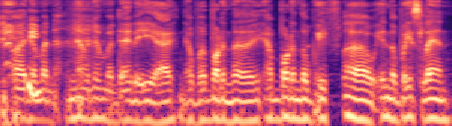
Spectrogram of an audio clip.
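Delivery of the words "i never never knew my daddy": put-on Cajun accent, quieter. Retelling a scene and quoting Gambit, in Gambit's Cajun accent. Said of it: "like Cajun, like very broken up English".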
